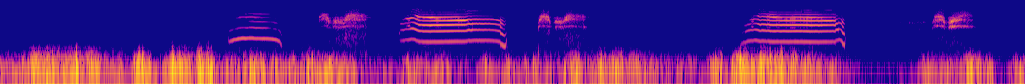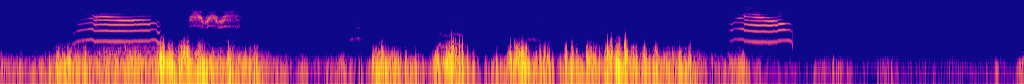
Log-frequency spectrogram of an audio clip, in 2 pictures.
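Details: Cat meowing repeatedly, about six short wavering meows spread across twenty seconds, mixed with breathy hissing bursts and low rumbling background noises.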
